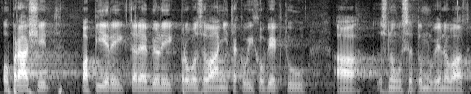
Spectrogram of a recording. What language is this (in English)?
Czech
